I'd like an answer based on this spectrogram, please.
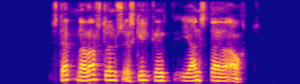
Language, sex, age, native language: Icelandic, male, 50-59, Icelandic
